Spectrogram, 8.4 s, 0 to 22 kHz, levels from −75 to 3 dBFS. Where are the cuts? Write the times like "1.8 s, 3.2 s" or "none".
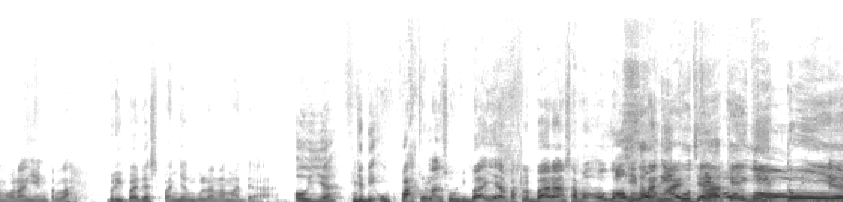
none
